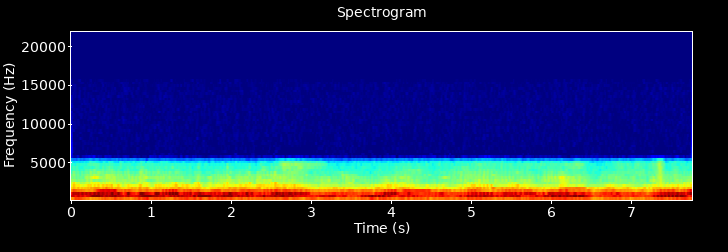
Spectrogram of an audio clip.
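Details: A large gathering of whooping cranes at their roosting site in early morning around sunrise, their trumpeting, rattling calls overlapping into a steady, dense chorus with no single voice standing apart.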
